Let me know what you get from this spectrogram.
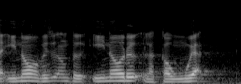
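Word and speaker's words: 祈る: Âm cương là ino, ví dụ trong từ inoru là cầu nguyện. O inori là lời cầu nguyện. Âm ôn đọc là ki, ví dụ trong từ kinen không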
